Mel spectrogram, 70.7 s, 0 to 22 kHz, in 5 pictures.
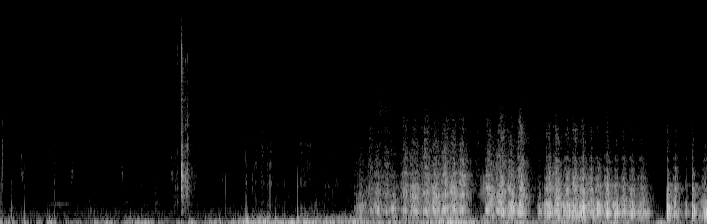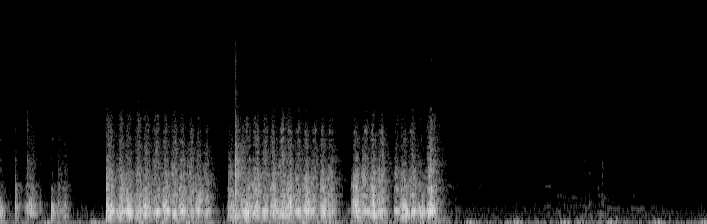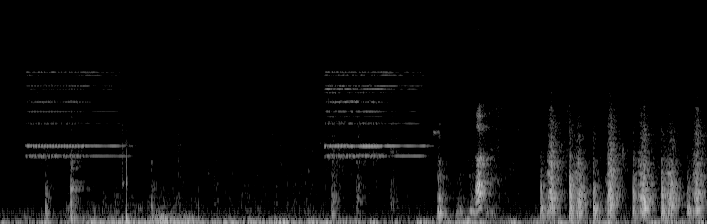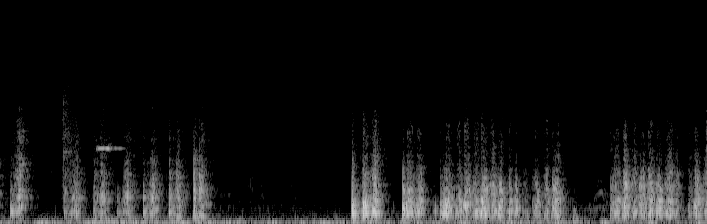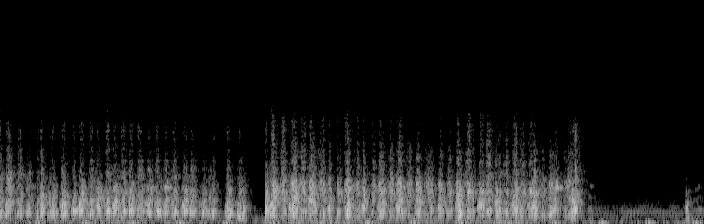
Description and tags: Wall scrapes int perspective BM.L
Metal tool scraping exterior wall, recorded from inside with a Zoom H4.
Field-recording, tool-scrape, Wall-scrape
